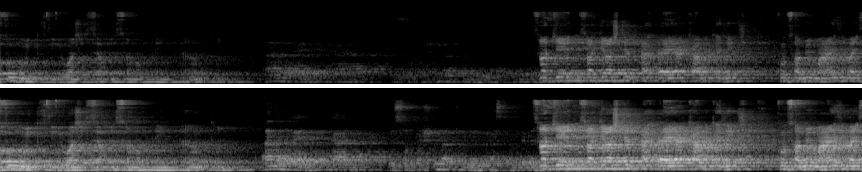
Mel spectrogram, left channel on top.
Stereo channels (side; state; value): left; quieter; 12.1 dB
